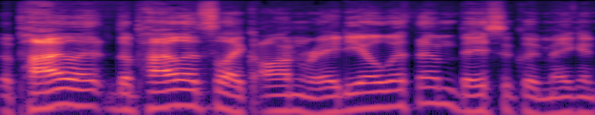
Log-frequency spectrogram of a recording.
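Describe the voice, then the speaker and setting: A man with an American accent talks at a fairly quick pace in an ordinary speaking voice. The recording is very clean with a silent background. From US Midwest, St. Louis area. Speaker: jiu-jitsu instructor and Air Force veteran. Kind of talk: casual chat.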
